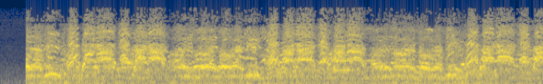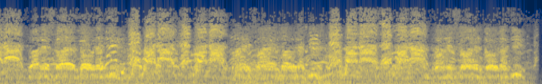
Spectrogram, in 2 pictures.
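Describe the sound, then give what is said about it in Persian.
A crowd of students from Hormozgan State University protests a lack of campus facilities with loud, continuous massed chanting and shouting. The voices stay dense and steady throughout, with no break. “در این هفته شماری از دانشجویان دانشگاه دولتی هرمزگان در اعتراض به کمبود امکانات دست به تجمع زدن.”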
